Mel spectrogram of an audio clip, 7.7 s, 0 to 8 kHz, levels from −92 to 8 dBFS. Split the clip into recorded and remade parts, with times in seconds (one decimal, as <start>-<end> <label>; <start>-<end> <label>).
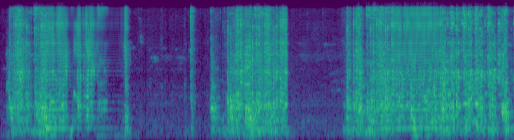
0.0-0.7 recorded; 0.7-1.9 remade; 1.9-5.9 recorded; 5.9-6.6 remade; 6.6-7.7 recorded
